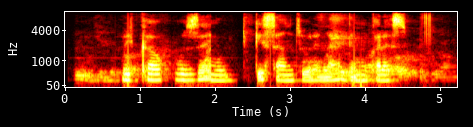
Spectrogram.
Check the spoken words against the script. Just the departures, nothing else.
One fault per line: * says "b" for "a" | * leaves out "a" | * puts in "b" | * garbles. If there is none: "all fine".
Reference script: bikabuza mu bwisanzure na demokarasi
all fine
